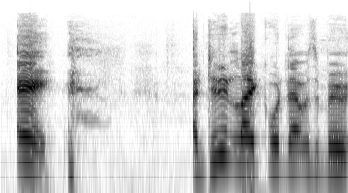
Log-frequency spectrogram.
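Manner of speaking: bad put-on Canadian accent, angry, very loud, high. Host imagining an angry canadian listener writing in: terrible mock-angry canadian accent. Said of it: "angry Canadian".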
